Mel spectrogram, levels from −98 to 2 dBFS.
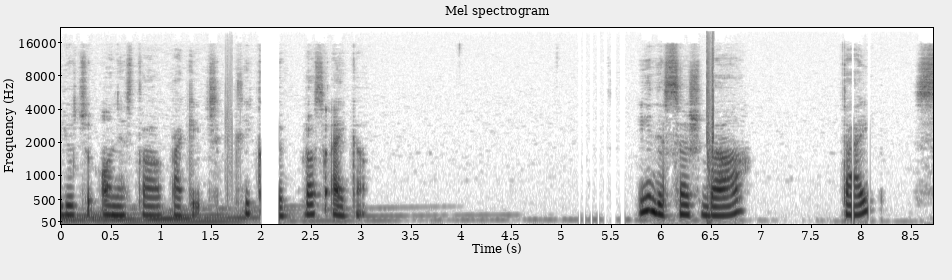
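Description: Loose connector crackle at 1.64 to 1.79 s: a worn or dirty contact breaks and remakes the circuit as it shifts, chopping the signal into an irregular burst of scratchy crackle lasting about 0.15 s.

Bluetooth dropout at 1.99 to 2.19 s: the sound cuts to silence for about 0.19 s, then resumes further along as though it had kept playing, likely because audio packets failed to reach the headphones in time.

Bluetooth dropout at 5.17 to 5.65 s: here the loss is broken up, with about 0.21 s of silence scattered across roughly 0.46 s in short holes, the longest 46 ms. The effect is a stuttering, chopped stretch, likely from a run of late packets.

Loose connector crackle at 6.46 to 6.52 s: a brief spit of crackle, about 60 ms, as the faulty contact flickers again.

Bluetooth dropout at 7.90 to 8.10 s: two tiny gaps totalling 46 ms, the longest 23 ms, spread over about 0.19 s, heard as a quick double stutter, likely from packets arriving too late to play.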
